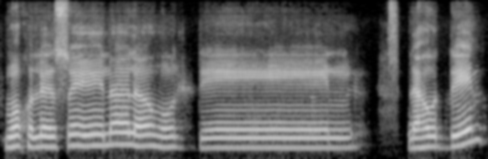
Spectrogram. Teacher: ইয়া সাকিন ডান দিকে দালের নিচে জের আছে ইয়ামাদ্দাকে এক আলিফ পরিমাণ টান দিয়ে পড়তে হবে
